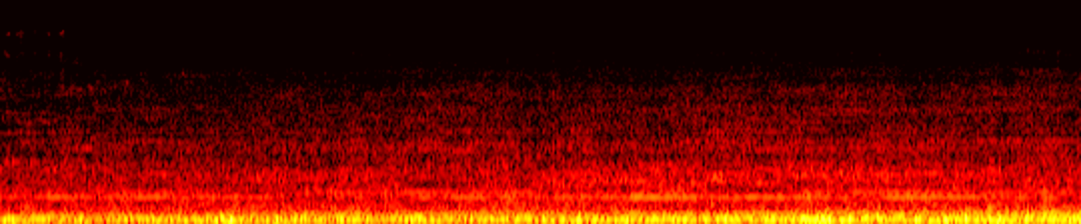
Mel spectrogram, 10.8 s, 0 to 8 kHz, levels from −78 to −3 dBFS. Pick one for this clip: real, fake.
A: fake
